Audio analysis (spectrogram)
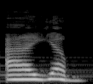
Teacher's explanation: A diucapkan dengan lidah tidak menyentuh langit-langit mulut atau datar dengan bentuk mulut tidak bulat.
